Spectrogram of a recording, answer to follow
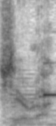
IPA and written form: ˈzɪərɒks (Xerox)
